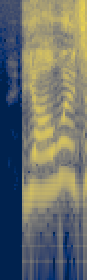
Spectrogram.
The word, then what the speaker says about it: 亚威: 这个 I am 在出埃及记，在希伯来语的发音的里面，亚威这个音，我们现在把它翻译成中文的发音，就翻译成耶和华。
